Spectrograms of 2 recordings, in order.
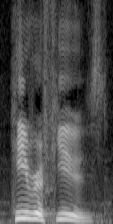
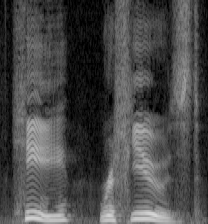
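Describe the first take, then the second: First: Said in the usual way. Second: "He refused." drawn out slowly, each word weighted; slow emphatic reading. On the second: Shown as a demonstration. Preacher reading the verse to his congregation, slow and weighty. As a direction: read "He refused." very slowly and deliberately. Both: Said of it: "notice these words".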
